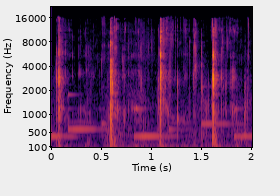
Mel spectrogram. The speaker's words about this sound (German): Oh, oh, oh, oh, das höre ich aus 1000 Schmatzern raus. Das ist Grünkohl, in der Region Hannover auch Pinkel genannt.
